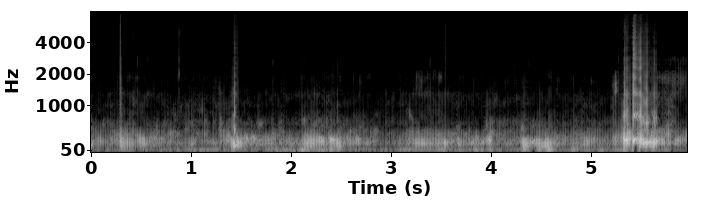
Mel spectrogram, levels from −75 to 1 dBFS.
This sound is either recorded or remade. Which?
remade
